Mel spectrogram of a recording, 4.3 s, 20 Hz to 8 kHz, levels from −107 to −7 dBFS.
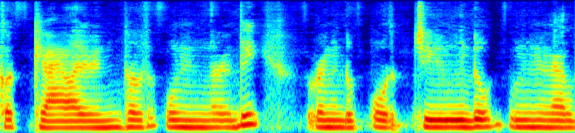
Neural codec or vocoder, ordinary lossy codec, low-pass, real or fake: codec, 16 kHz, 0.5 kbps, FreqCodec, larger model; none; none; fake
